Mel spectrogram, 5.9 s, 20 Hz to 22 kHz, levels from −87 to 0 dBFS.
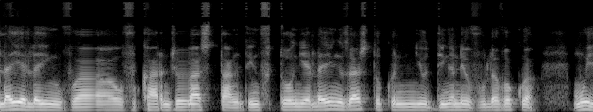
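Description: At 0.83 s and 1.79 s, the last sound of the speech briefly stretches on and fades, then skips ahead: a burst of packet loss, dropping about 120 ms and 80 ms.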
